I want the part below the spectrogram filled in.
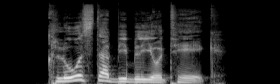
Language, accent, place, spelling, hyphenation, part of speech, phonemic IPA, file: German, Germany, Berlin, Klosterbibliothek, Klos‧ter‧bi‧b‧lio‧thek, noun, /ˈkloːstɐ.bibli̯oˌteːk/, De-Klosterbibliothek.ogg
- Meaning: monastery library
